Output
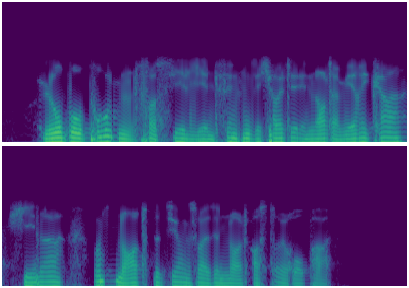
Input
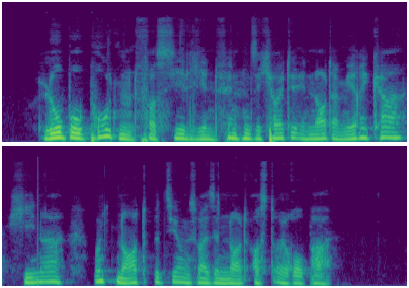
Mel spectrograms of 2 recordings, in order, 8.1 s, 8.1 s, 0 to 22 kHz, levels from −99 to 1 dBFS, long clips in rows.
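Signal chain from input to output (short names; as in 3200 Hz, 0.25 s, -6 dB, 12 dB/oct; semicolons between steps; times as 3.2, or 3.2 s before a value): ending faded out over 2.51 s; LPC vocoder at 8 kHz pitch kept; gain -8.5 dB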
